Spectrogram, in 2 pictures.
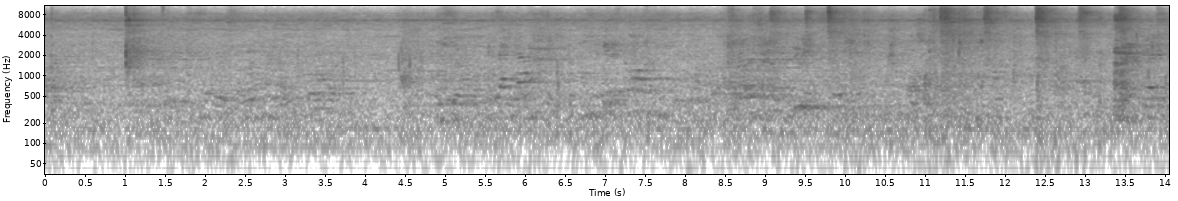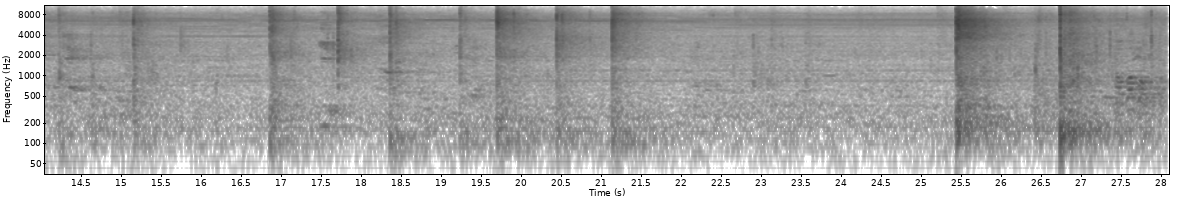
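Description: A volleyball thumps off players' hands and forearms in a large echoing gym.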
